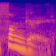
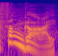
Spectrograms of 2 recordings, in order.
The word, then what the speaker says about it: fungi: a lot of bacteria it is a fungi or a fungi or a funghi it really doesn't matter how you say it it all means the same thing and we've got a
